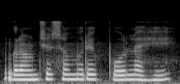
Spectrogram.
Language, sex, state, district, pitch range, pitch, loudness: Marathi, female, Maharashtra, Solapur, 220-235 Hz, 225 Hz, -14 LUFS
